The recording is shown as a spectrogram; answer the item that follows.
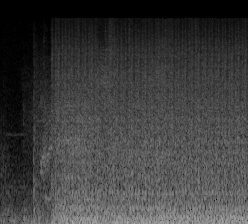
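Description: Sustained automatic gunfire in the Mass Effect video game, a dense, loud, unbroken barrage that starts abruptly after a brief quieter moment and continues without pause.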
